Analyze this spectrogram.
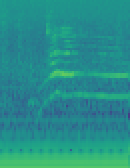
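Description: cat meowing

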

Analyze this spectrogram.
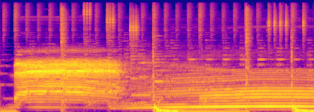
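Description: sheep bleating

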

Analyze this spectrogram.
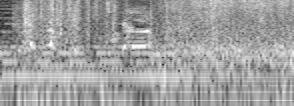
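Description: rooster clucking

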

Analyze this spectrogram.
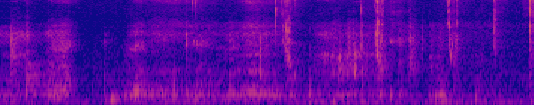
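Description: chewing a crunchy snack

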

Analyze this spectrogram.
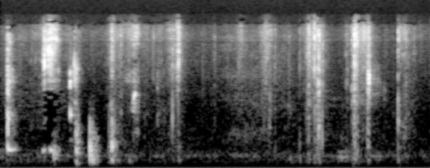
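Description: shuffling oracle cards

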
